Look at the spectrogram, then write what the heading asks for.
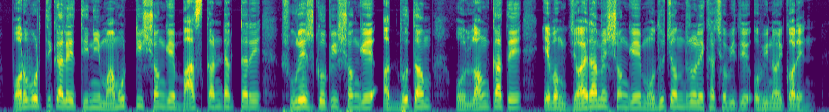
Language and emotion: Bengali, neutral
